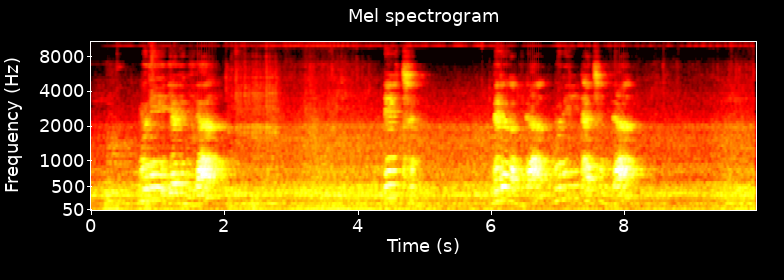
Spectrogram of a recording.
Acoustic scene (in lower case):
elevator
